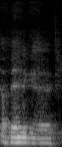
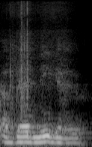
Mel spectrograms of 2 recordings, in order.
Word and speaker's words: Abednego: Meshach and to Azariah we always said abendigo but it's more a bed nego so I'll try and pronounce it properly and all of those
